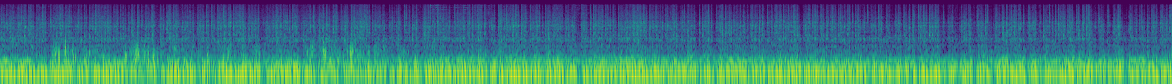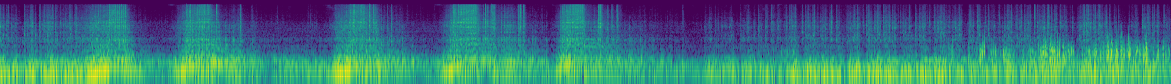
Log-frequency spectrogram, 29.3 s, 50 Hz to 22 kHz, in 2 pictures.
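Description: Straight-piped Audi S4's V8 exhaust idling steadily, then, about halfway, revved sharply about five times in quick succession before settling back to idle.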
